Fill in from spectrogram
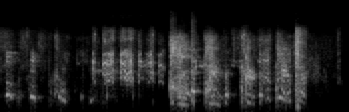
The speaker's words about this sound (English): Yes. You're making me cough. I'm sorry.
